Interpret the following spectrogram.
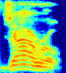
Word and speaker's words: gyro: I go up there they're like no it's gyro but if you ask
